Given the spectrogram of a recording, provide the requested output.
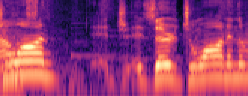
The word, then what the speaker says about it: Juwan: That's just how it's pronounced. Juwan? Is there Juwan in the room? It's Juan.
